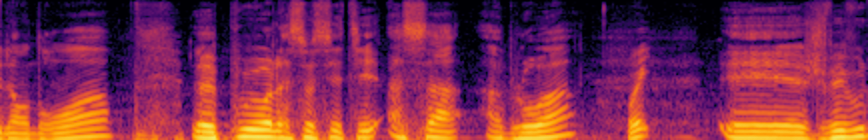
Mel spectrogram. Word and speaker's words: Abloy: concurrent finlandais qui s'appelle Abloy. Et tous deux, en 1994, ont décidé de s'unir et puis d'aller à la conquête du monde, tout simplement. Voilà, moi je l'ai prononcé à la française.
